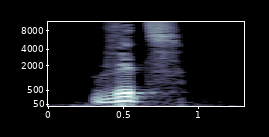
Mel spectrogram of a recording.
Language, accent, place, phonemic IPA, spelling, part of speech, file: German, Germany, Berlin, /vɪt͡s/, Witz, noun, De-Witz.ogg
- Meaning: 1. joke 2. joke (something that is not taken seriously, e.g. due to being very easy, very ineffective, or very arbitrary) 3. wit, humour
